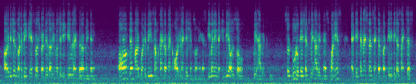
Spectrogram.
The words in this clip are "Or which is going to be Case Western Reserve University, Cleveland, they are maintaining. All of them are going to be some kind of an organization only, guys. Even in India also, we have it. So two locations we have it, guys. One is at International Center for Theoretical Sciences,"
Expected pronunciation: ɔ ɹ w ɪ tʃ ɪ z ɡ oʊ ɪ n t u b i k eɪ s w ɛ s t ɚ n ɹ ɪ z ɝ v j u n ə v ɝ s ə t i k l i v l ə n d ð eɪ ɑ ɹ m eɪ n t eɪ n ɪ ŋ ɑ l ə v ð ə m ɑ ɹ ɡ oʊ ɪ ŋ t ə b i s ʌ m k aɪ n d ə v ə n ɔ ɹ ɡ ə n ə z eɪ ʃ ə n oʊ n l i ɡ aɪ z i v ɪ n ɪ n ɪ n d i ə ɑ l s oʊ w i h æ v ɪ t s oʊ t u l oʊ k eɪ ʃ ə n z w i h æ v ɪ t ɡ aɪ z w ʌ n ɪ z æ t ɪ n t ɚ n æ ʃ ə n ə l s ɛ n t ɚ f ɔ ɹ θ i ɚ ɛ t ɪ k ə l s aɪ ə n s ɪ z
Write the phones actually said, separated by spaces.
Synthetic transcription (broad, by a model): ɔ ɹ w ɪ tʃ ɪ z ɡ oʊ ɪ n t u b i k eɪ s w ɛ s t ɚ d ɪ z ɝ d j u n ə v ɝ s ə t i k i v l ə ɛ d ɑ ɹ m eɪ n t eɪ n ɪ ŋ ɑ l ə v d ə m ɑ ɹ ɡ oʊ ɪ t ə b i s ʌ m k aɪ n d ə f ə n ɔ ɹ ɡ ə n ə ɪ eɪ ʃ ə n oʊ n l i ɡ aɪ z i v ɪ n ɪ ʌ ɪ n d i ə ɑ l s oʊ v i h æ v ɪ t s oʊ t u l oʊ k eɪ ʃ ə n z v i h æ v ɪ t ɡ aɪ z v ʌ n ɪ z æ t ɪ n t ɚ n æ ʃ ə n ə l s ɛ n t ɚ f ɔ ɹ t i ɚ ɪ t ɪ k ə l s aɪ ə n s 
